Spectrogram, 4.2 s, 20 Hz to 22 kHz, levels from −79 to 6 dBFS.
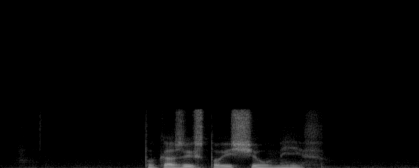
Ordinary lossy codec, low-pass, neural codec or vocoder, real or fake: none; none; codec, 16 kHz, 0.3 kbps, FocalCodec; fake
